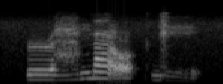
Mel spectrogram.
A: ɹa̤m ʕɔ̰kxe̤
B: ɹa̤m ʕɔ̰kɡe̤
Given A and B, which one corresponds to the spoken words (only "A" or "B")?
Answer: B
